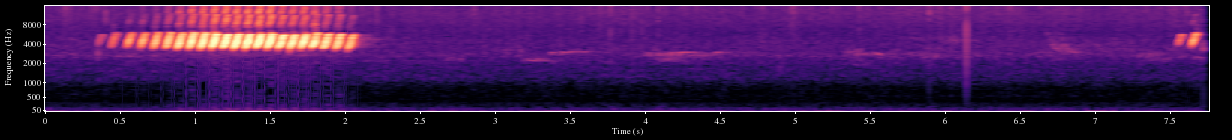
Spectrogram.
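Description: A Pine Warbler sings a rapid, even, high trill lasting under two seconds, rising then fading in volume; a second trill starts just as it ends.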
